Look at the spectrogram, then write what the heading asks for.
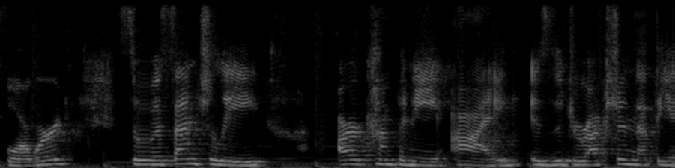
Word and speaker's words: Aille: So that's a common question that we get, is why is it spelled similar to the pronunciation of ale, but pronounced I?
